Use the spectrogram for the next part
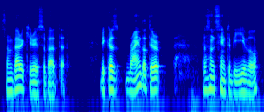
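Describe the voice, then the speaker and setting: Man, lowish voice, gaming streamer, casual lore commentary, halting, rambling, thinking aloud.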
